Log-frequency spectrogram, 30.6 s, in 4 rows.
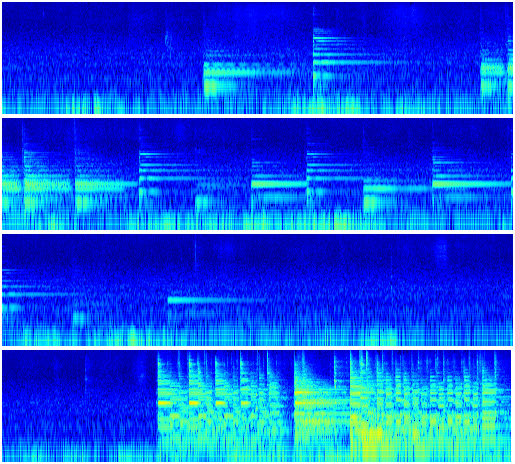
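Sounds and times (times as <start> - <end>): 
classical guitar: 3.0 - 6.3, 7.1 - 19.6, 25.3 - 30.6.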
